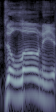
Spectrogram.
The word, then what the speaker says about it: Delony: Good, Dr. Delaney. How are you? – Good. It's Delaney. It rhymes with baloney.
